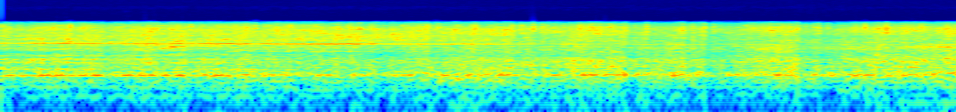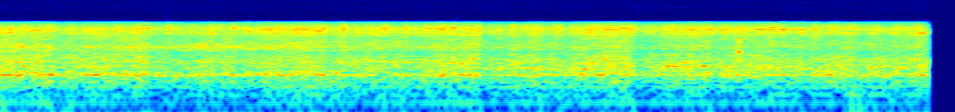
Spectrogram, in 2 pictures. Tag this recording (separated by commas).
Train, Vehicle, Railroad car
